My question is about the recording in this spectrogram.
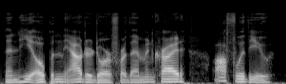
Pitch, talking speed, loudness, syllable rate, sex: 110 Hz, 270 wpm, -18 LUFS, 6.6 syllables/s, male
